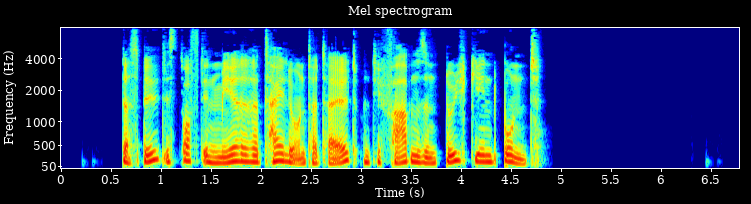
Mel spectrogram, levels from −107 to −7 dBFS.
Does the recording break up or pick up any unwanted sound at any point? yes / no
no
